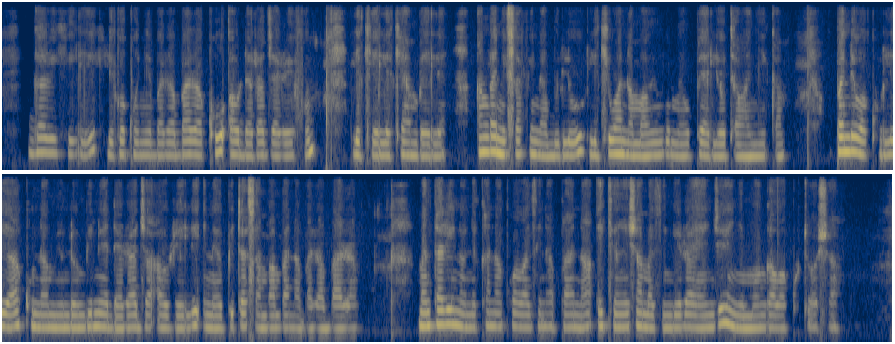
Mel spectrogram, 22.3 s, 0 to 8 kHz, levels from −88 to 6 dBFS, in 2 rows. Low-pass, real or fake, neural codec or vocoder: 7.2 kHz; real; none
